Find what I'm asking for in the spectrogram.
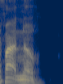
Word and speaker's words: Fontenot: Fontenot.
